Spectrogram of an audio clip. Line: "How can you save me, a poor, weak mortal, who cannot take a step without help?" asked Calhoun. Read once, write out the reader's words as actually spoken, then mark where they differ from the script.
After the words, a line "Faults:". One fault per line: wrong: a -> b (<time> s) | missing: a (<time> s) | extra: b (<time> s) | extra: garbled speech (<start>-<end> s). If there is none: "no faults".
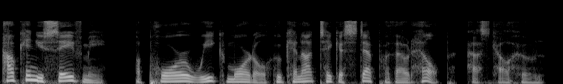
"How can you save me, a poor, weak mortal, who cannot take a step without help?" asked Calhoun.
Faults:
no faults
